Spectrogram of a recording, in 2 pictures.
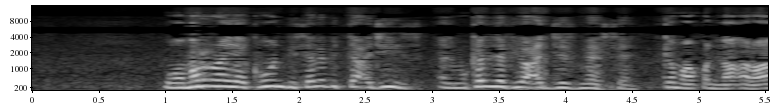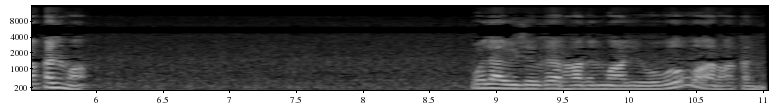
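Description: A man chants in a drawn-out, expressive voice.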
